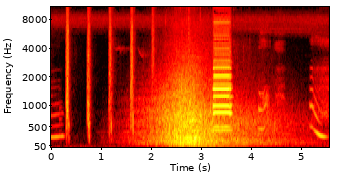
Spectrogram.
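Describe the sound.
A car drives past and honks once. Its engine noise swells and fades around a short, bright horn blast, following a few sharp clicks, while crickets chirp steadily throughout.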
